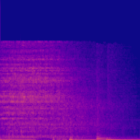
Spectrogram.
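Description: Dry rice dropped into a pan to mimic rain makes a steady, dense hiss of tiny grains pattering on metal, with a few sharper clatters toward the middle and a low hum underneath.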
